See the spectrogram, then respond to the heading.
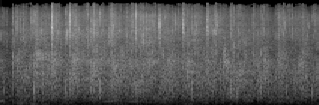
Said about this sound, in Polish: Wielkie brawa dla Małgorzaty Szejnert.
